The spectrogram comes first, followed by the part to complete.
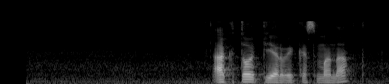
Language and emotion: Russian, positive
